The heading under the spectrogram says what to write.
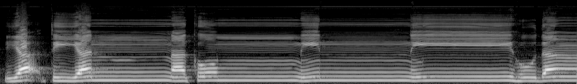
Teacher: یأتین نون مشدد غنہ ہوا میم ساکن کے بعد دوسری میم آئی ادغام ہو گیا. ادغام متماثلین اسے کہتے ہیں ادغام شفوی بھی کہتے ہیں.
